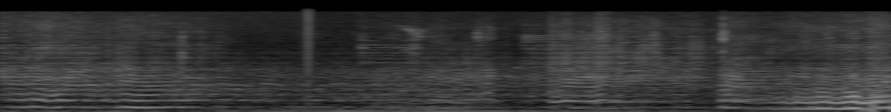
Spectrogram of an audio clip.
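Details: Stingless bees on a bee farm, a dense buzzing hum over a low rumbling background, with a bee passing close and loud at the end.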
